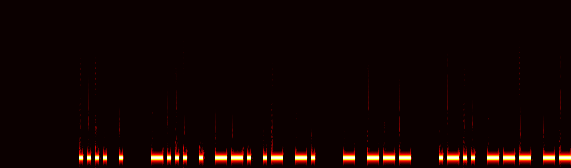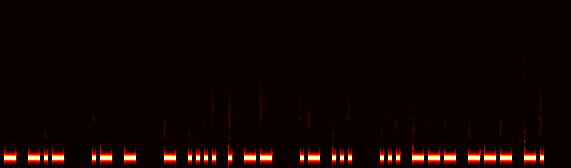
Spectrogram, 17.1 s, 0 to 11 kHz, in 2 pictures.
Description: Morse code, heard as a keyed tone, about 20 wpm, 700 Hz. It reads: HE BEGAN TO LOOK AT THEM AS SOON
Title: Sentences from Top 1000 Words - Review Part 1 - 20wpm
